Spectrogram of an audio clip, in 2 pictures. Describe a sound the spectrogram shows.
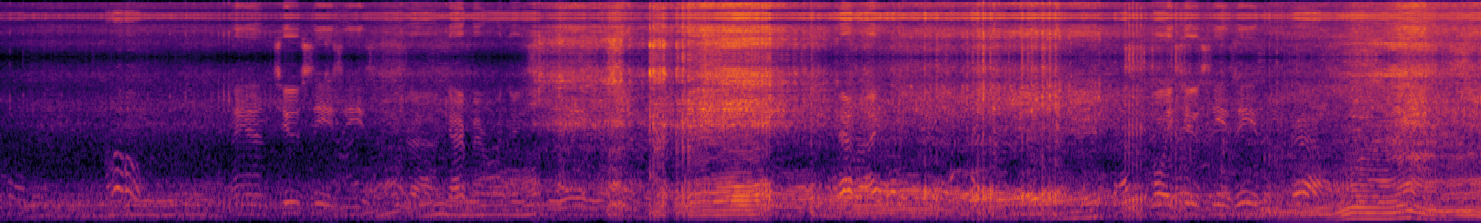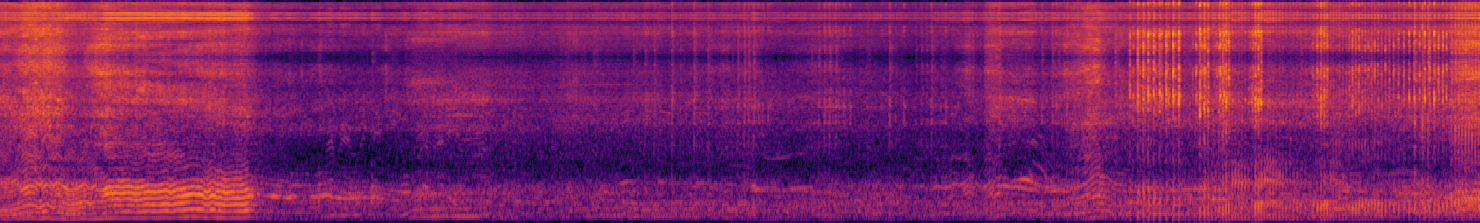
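Motorcycle engines idle and rev nearby, outdoors.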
